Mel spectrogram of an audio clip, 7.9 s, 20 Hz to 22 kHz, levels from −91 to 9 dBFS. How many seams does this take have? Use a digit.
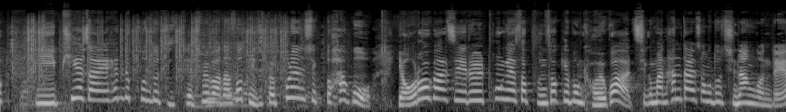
1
